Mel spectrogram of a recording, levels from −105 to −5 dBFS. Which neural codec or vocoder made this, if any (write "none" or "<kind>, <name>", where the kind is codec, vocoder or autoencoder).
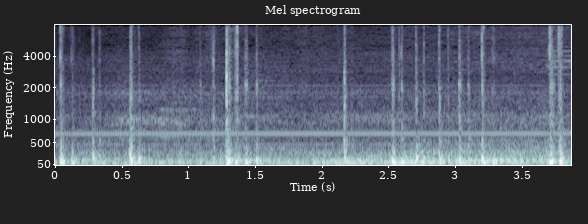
none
